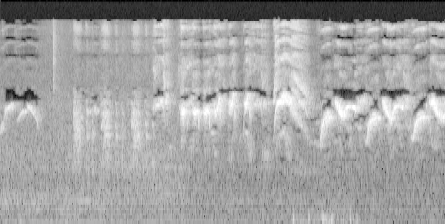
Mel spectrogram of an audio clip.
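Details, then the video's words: Oriental magpie-robin, a local mini type with a female calling a male: a rapid series of bright whistled notes and looping slurred phrases, starting sparse and then becoming continuous, with faint background noise. "kompilasi suara wambi gacor komplit"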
